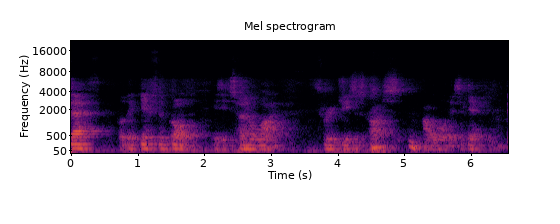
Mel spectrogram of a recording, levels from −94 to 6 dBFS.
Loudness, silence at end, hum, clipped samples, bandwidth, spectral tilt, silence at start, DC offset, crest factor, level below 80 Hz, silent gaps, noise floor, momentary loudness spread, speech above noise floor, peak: -46 LUFS; 0 s; none; under 0.1%; 16 kHz; -6.5 dB/octave; 0 s; under 0.1%; 20 dB; -60 dBFS; none; -64 dBFS; 14 LU; 21 dB; -24 dBFS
